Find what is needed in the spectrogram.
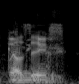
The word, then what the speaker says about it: Kha'Zix: You know, we all have our regional dialects, but it's just funny because I hear Kazix and I'm thinking like Ziggs, but Kazix is I think how most people say it, Kazix. And so it was just funny when you were saying Kazix It's definitely Kazix.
